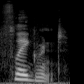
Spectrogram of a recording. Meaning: 1. Obvious and offensive; blatant; scandalous 2. On fire; flaming 3. Misspelling of fragrant
- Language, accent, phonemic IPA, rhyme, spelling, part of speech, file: English, US, /ˈfleɪ.ɡɹənt/, -eɪɡɹənt, flagrant, adjective, En-us-flagrant.ogg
